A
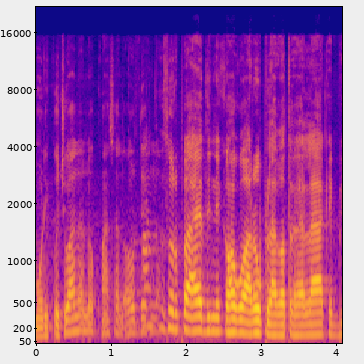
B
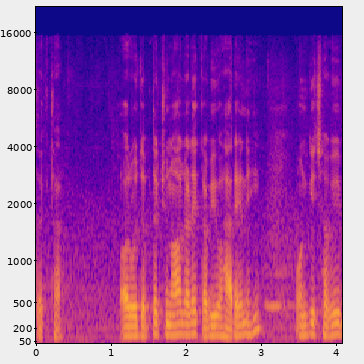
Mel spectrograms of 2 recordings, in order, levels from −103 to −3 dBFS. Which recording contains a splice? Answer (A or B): A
